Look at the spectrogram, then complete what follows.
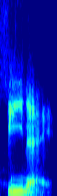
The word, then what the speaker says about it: fine: and play to the finay so we we pronounce it fee like you're paying a fee and then nay kind of like a horse sophinae buffinae means the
